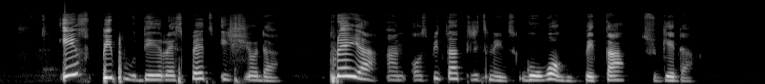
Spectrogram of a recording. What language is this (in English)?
Nigerian Pidgin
